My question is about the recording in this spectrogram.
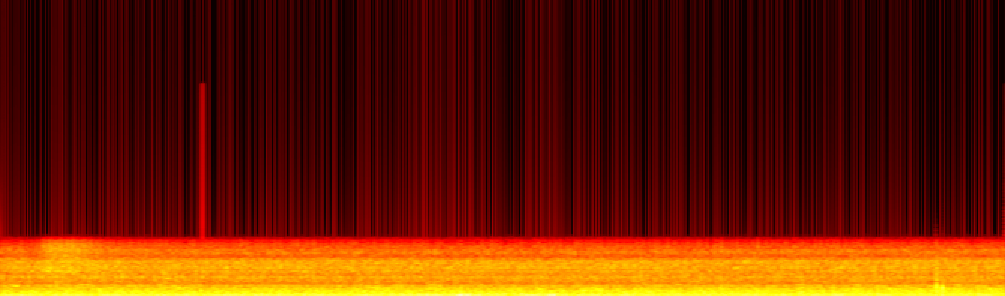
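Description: Fire engine's diesel engine idling while stopped at traffic lights, a steady low drone, amid busy street traffic noise.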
